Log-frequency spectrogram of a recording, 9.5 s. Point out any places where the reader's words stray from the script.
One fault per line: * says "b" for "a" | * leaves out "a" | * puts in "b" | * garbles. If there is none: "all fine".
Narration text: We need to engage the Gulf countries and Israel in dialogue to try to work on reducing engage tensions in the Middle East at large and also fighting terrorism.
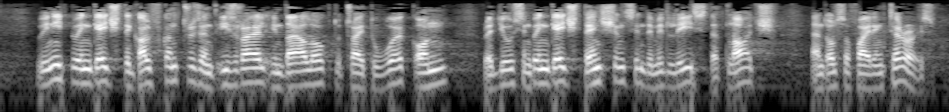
all fine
